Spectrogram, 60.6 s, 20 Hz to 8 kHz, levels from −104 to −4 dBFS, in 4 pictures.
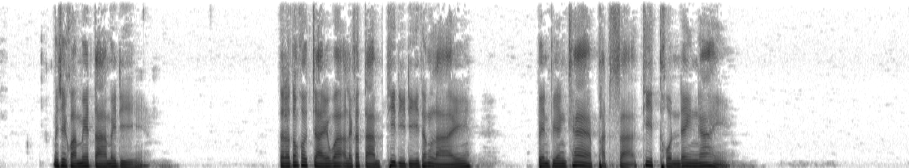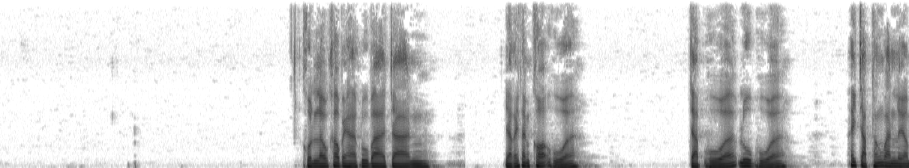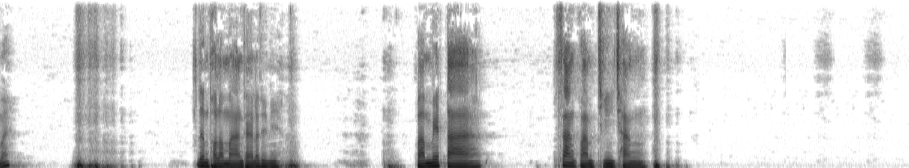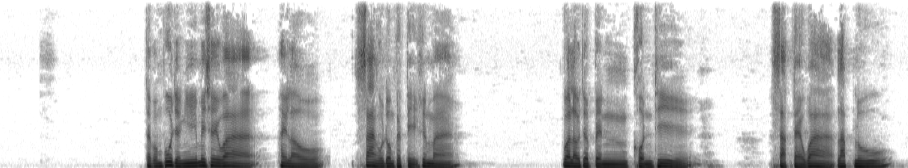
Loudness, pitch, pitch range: -19 LUFS, 130 Hz, 120-145 Hz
